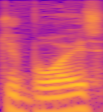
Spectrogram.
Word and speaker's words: Du Bois: views to it and why is it pronounced to boys and not Du Bois as that caller well it was his right to do so like Roosevelt not Roosevelt or Bernstein Bernstein he said I it is an American name it is Dubois his father was patient ancestry and would have pronounced them probably did pronounce his name Dubois but he did not Bridgeport Connecticut good afternoon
